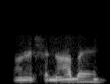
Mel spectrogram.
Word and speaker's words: Anishinaabe: Anishinaabe, it's pronounced Anishinaabe, but then you go to another person there, they pronounce Anishinaabe, they put a another abbreviation because it comes from farther up north.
